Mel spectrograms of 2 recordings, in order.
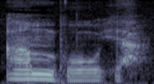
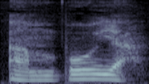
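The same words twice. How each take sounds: First: The syllable mbu is said on a low pitch. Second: The syllable mbu is said on a high pitch. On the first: It means mother-in-law. "And for mother-in-law" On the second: It means grandmother. "For grandma, it's Haiton, Mbu"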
